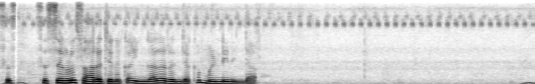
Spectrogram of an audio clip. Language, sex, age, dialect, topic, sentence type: Kannada, female, 18-24, Mysore Kannada, agriculture, statement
